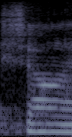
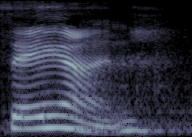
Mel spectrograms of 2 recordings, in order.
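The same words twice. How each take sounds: First: It sounds like the English name Shawn. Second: It does not sound like the name Shawn. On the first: The speaker calls it wrong. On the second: The speaker calls it right.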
